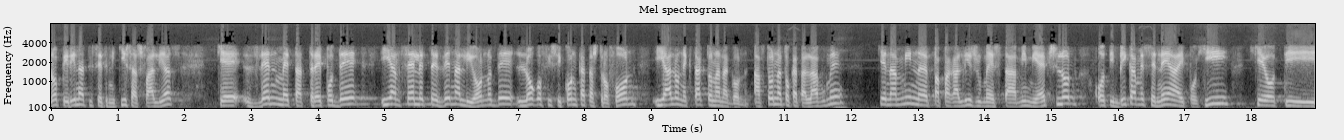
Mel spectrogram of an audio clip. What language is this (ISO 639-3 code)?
ell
